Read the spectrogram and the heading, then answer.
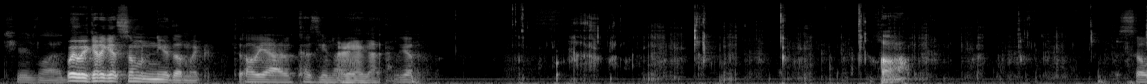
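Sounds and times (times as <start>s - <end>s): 
speech: 0.2s - 4.3s
crunchy chewing of bread and butter: 4.5s - 11.4s.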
